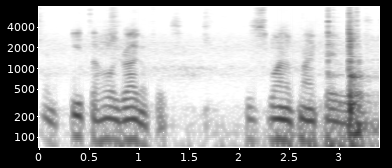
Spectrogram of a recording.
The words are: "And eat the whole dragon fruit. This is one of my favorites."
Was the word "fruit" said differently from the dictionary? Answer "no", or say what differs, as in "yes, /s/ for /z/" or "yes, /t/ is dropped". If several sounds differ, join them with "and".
yes, /ɹ/ is dropped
